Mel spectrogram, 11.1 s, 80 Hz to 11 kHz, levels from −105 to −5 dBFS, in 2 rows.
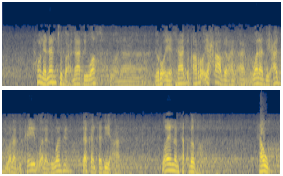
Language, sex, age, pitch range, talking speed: Arabic, male, 50-69, 135-160 Hz, 125 wpm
